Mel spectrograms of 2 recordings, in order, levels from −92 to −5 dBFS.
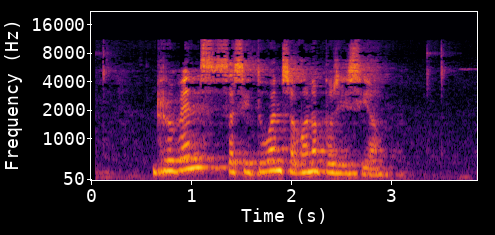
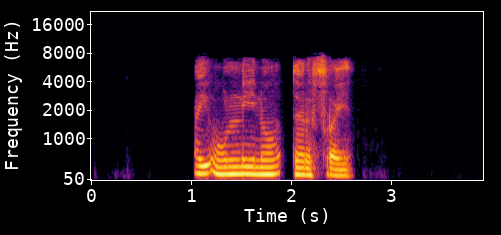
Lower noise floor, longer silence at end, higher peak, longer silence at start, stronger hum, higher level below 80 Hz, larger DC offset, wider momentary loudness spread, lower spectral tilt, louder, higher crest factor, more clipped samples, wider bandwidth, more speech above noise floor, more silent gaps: second, -50 dBFS vs -86 dBFS; second, 0.35 s vs 1.35 s; second, -8 dBFS vs -2 dBFS; second, 0.1 s vs 1.05 s; neither; second, -58 dBFS vs -52 dBFS; neither; about the same, 9 LU vs 8 LU; second, -3 dB/octave vs -6.5 dB/octave; second, -21 LUFS vs -14 LUFS; about the same, 16 dB vs 14 dB; neither; first, 11.5 kHz vs 7.6 kHz; second, 28 dB vs 73 dB; neither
